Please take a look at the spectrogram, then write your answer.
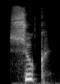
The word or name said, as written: zouk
